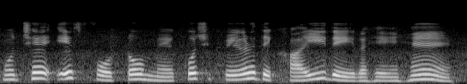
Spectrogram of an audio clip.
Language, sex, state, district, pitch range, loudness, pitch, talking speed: Hindi, female, Madhya Pradesh, Katni, 185-255 Hz, -14 LUFS, 220 Hz, 130 wpm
